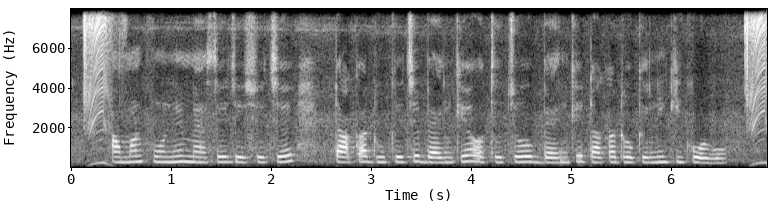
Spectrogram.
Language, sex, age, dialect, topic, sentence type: Bengali, female, 25-30, Standard Colloquial, banking, question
